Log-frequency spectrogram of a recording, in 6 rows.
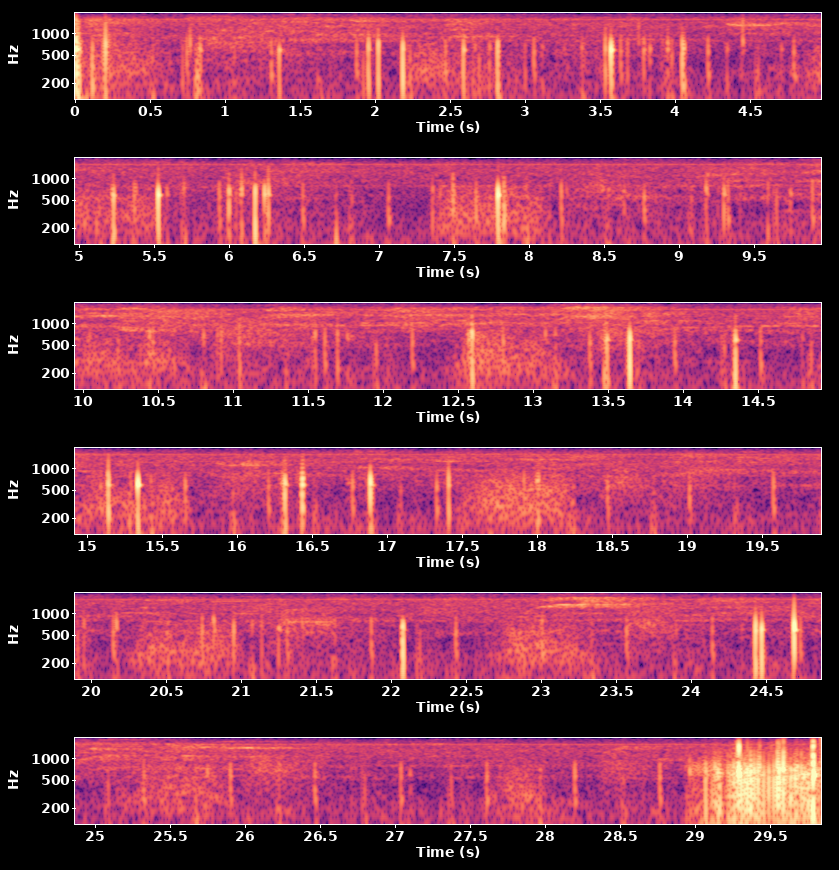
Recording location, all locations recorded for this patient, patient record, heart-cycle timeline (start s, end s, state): aortic valve (AV)
aortic valve (AV)+pulmonary valve (PV)+tricuspid valve (TV)+mitral valve (MV)
#Age: Child
#Sex: Male
#Height: 104.0 cm
#Weight: 23.0 kg
#Pregnancy status: False
#Murmur: Absent
#Murmur locations: nan
#Most audible location: nan
#Systolic murmur timing: nan
#Systolic murmur shape: nan
#Systolic murmur grading: nan
#Systolic murmur pitch: nan
#Systolic murmur quality: nan
#Diastolic murmur timing: nan
#Diastolic murmur shape: nan
#Diastolic murmur grading: nan
#Diastolic murmur pitch: nan
#Diastolic murmur quality: nan
#Outcome: Abnormal
#Campaign: 2014 screening campaign
0.00	18.02	unannotated
18.02	18.14	diastole
18.14	18.30	S1
18.30	18.42	systole
18.42	18.52	S2
18.52	18.78	diastole
18.78	18.88	S1
18.88	19.00	systole
19.00	19.08	S2
19.08	19.32	diastole
19.32	19.44	S1
19.44	19.56	systole
19.56	19.64	S2
19.64	19.88	diastole
19.88	20.00	S1
20.00	20.12	systole
20.12	20.22	S2
20.22	20.46	diastole
20.46	20.60	S1
20.60	20.68	systole
20.68	20.78	S2
20.78	21.04	diastole
21.04	21.18	S1
21.18	21.30	systole
21.30	21.40	S2
21.40	21.62	diastole
21.62	21.72	S1
21.72	21.84	systole
21.84	21.96	S2
21.96	22.18	diastole
22.18	22.28	S1
22.28	22.40	systole
22.40	22.50	S2
22.50	22.74	diastole
22.74	22.86	S1
22.86	22.94	systole
22.94	23.06	S2
23.06	23.32	diastole
23.32	23.44	S1
23.44	23.52	systole
23.52	23.62	S2
23.62	23.86	diastole
23.86	24.00	S1
24.00	24.10	systole
24.10	24.20	S2
24.20	24.42	diastole
24.42	24.56	S1
24.56	24.64	systole
24.64	24.78	S2
24.78	25.06	diastole
25.06	25.18	S1
25.18	25.30	systole
25.30	25.40	S2
25.40	25.64	diastole
25.64	25.76	S1
25.76	25.86	systole
25.86	26.00	S2
26.00	26.22	diastole
26.22	26.32	S1
26.32	26.42	systole
26.42	26.52	S2
26.52	26.78	diastole
26.78	26.90	S1
26.90	27.02	systole
27.02	27.10	S2
27.10	27.34	diastole
27.34	27.48	S1
27.48	27.60	systole
27.60	27.70	S2
27.70	27.94	diastole
27.94	28.06	S1
28.06	29.84	unannotated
